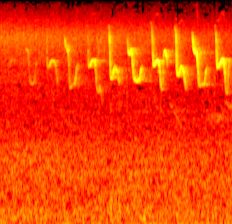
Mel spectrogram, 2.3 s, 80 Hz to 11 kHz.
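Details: Willow warbler, a mixed singer that also gives a muted call, at Whitlingham on 2 May 2017, singing a quick run of high, sweet slurred notes, each dropping in pitch, about five per second and growing louder.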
